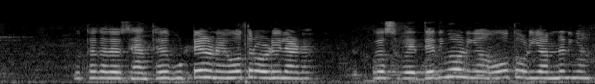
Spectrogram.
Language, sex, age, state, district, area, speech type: Dogri, female, 30-45, Jammu and Kashmir, Jammu, urban, spontaneous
